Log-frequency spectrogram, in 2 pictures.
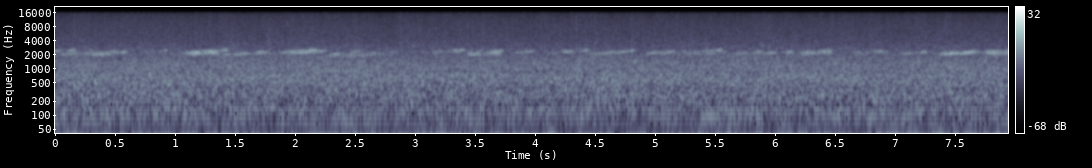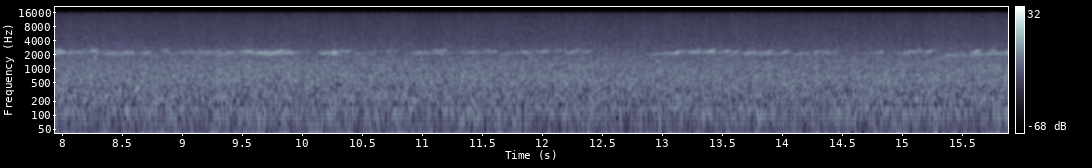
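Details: Forest river with frogs calling: a sustained high, pulsing trill of many frogs runs almost unbroken through the clip, briefly thinning near the end, over steady rushing water.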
